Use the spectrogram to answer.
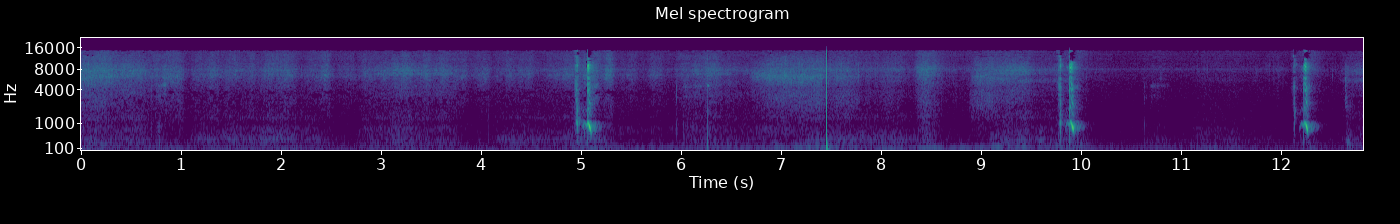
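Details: Three sharp hiccups, each a sudden catching gulp, spaced a few seconds apart over soft background noise.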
